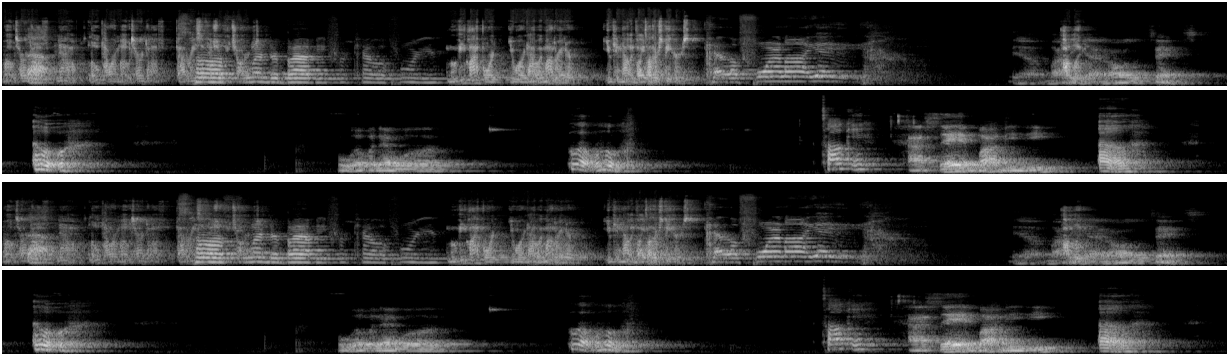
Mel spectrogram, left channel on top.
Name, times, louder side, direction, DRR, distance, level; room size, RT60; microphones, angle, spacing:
voice 1, 0.0-2.5 4.4-5.7 6.0-6.9 10.6-10.8 12.5-13.2 17.9-18.6 20.5-20.9 21.2-21.3 21.7-21.8 23.2-23.7, left 3 dB, 50° left, 7 dB, 0.9 m, -23 dB
voice 2, 1.8-4.4 7.0-9.0 17.1-17.2, equal, 5° left, 5 dB, 0.8 m, -25 dB
voice 3, 10.1-11.9 15.6-16.6 21.3-22.7, equal, 70° left, 1 dB, 2.1 m, -23 dB
14.0 x 6.6 x 3.0 m, 1.0 s
head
